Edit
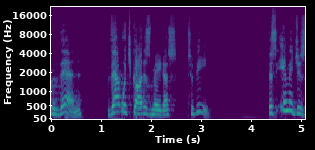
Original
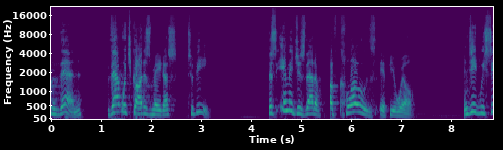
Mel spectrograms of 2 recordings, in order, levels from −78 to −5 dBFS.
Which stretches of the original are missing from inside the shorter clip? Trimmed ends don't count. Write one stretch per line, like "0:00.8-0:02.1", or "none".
none

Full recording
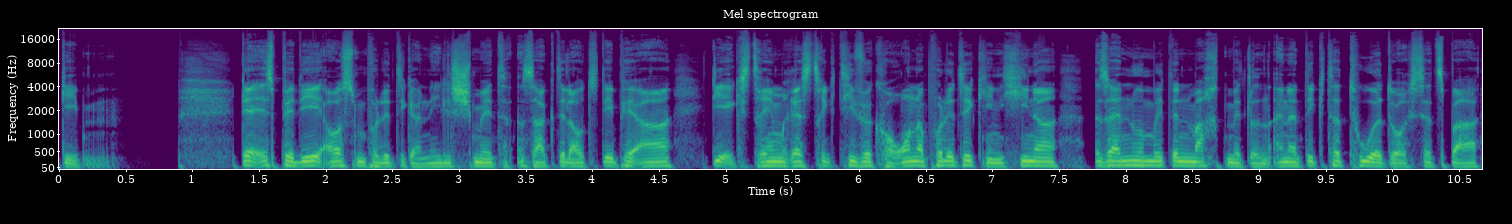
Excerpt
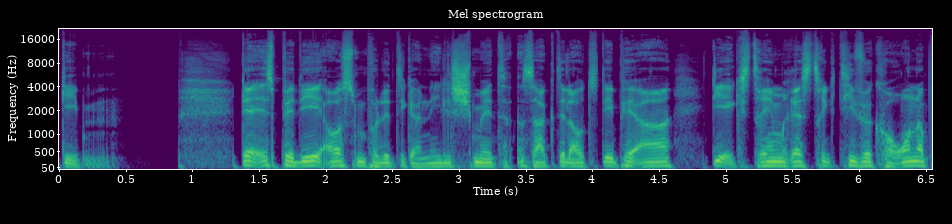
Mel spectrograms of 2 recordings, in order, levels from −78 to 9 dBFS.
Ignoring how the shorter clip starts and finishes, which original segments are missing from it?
none

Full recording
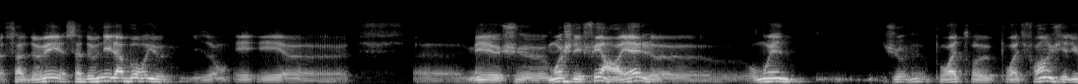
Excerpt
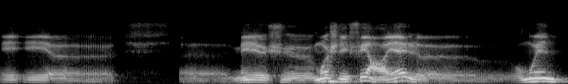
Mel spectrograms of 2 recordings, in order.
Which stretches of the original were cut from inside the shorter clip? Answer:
none

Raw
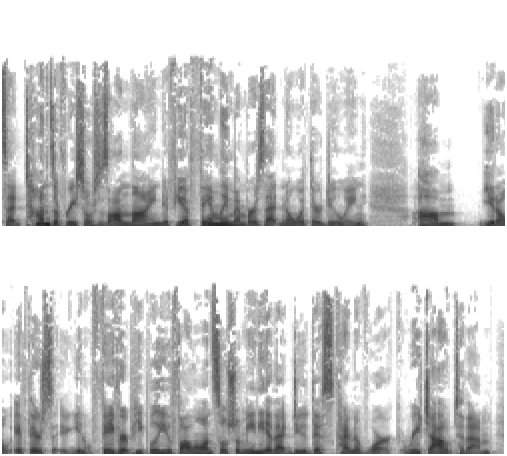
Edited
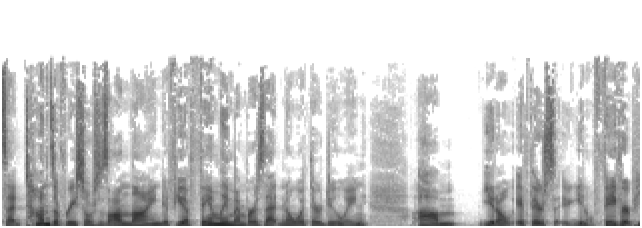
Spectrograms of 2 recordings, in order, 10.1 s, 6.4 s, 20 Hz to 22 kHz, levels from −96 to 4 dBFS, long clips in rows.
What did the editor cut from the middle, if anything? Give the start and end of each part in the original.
none

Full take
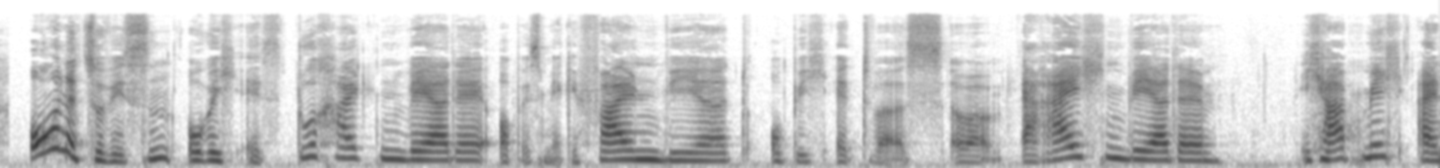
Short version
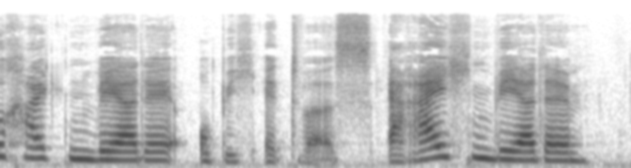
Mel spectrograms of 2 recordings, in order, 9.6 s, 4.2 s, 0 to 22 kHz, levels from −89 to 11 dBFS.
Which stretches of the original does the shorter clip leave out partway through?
0:03.3-0:05.0
0:06.3-0:06.7

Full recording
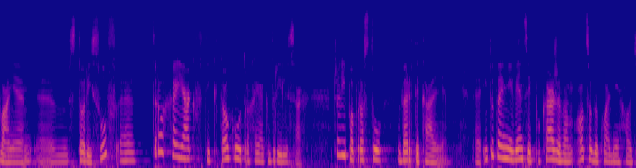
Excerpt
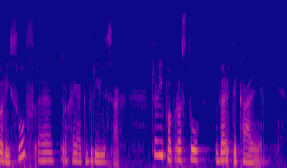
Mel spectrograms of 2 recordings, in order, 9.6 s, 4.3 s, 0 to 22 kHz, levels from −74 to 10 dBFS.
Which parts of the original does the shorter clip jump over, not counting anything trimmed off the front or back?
0:02.1-0:03.6

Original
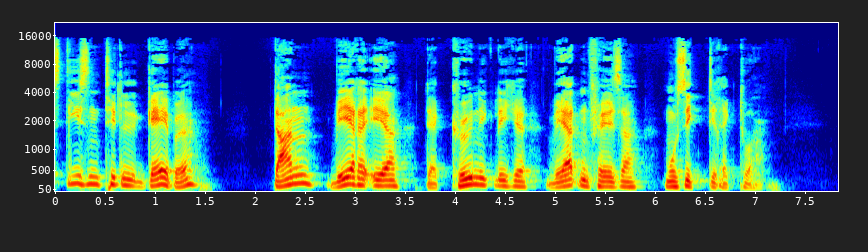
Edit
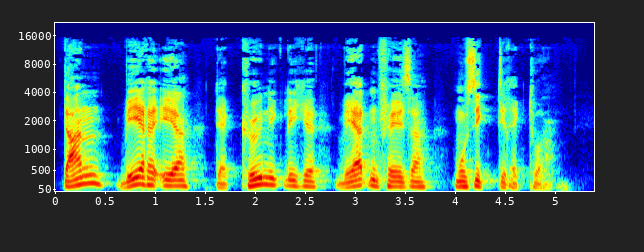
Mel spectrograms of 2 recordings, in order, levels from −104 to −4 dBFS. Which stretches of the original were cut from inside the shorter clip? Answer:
none

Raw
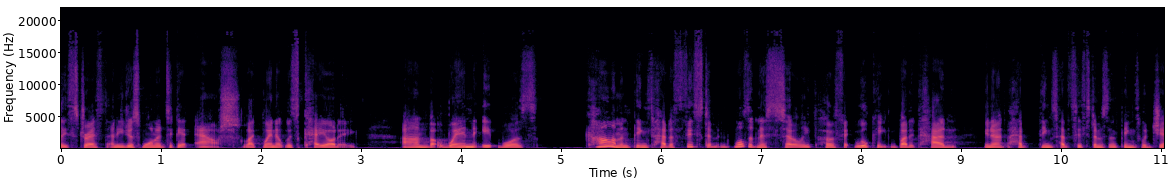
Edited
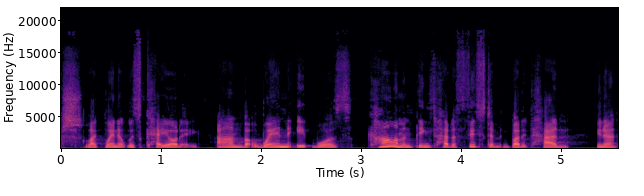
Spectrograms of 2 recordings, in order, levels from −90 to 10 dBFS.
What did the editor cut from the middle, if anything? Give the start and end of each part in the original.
0:03.1-0:03.3
0:04.9-0:05.2
0:06.6-0:08.3

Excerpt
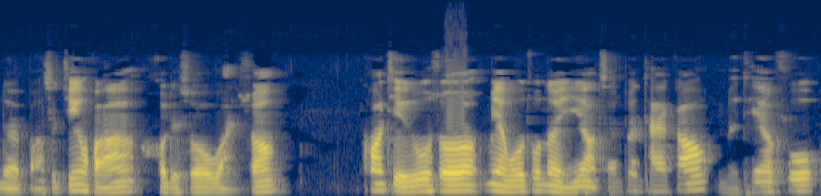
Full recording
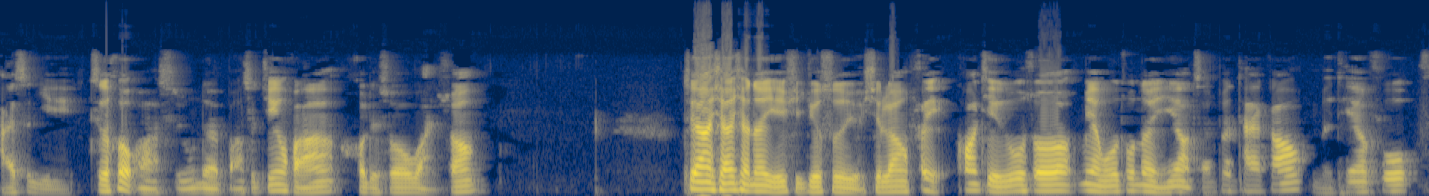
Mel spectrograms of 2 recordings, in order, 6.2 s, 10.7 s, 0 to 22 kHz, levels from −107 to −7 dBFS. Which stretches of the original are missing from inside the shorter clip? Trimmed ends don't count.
0:04.2-0:07.2

